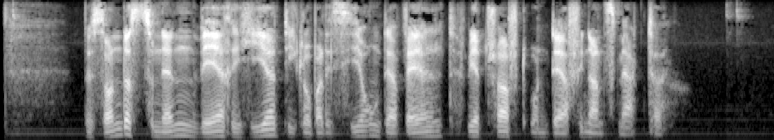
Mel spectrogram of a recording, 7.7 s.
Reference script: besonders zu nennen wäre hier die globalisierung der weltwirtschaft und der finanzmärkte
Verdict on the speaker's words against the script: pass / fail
pass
